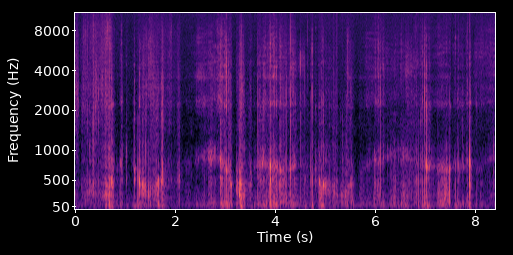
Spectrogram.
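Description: Long acrylic nails tap and scratch mostly across the top of the yellow plastic lid on a medium, hollow plastic tub. The result is a quick run of dry, clicky taps mixed with scratchy rasps, and some hits carry a short hollow ring around 740 Hz.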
